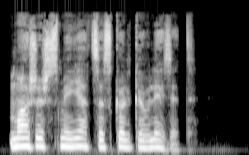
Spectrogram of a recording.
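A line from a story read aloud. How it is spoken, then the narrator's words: Surprisingly calm, gloomy. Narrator (Russian): на удивление спокойно, хоть и мрачно отреагировала Инамира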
